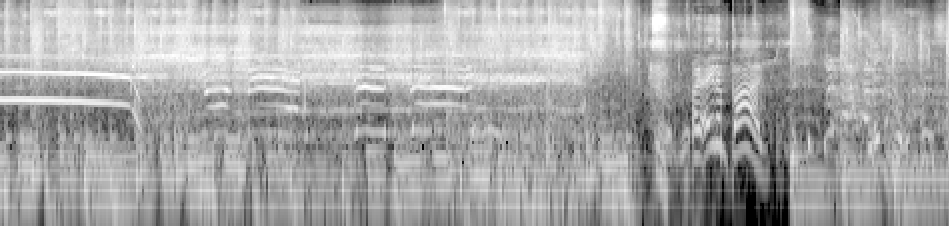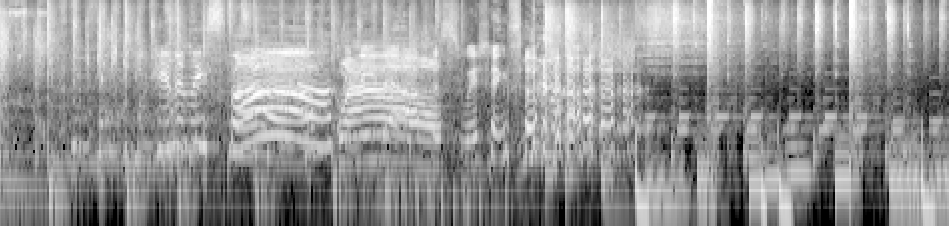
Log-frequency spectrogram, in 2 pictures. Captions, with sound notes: I ate a bug (Laughs) Heavenly Spa Wow We need that after sweating so much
